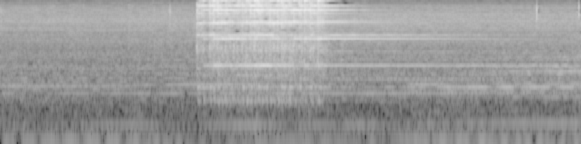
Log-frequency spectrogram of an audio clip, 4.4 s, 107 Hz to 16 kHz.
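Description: In Silent Hill 4: The Room, an old telephone gives a single bright ring lasting about a second, which stands out over a low, steady ambient hum before fading back into the background drone.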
